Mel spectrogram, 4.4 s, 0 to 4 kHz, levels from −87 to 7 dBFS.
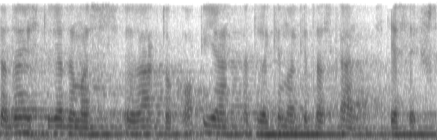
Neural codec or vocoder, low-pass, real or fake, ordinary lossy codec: none; 3.6 kHz; real; MP3, 32 kbps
